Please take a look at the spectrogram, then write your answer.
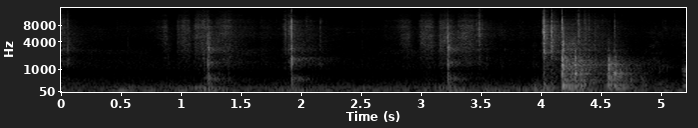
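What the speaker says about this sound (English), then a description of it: "So I can throw some limes in. I have a lemon here. I'm just slicing it all up." Limes and a lemon sliced with a knife in a home kitchen: scattered close chopping thuds, then a denser burst of quick knife strikes against the board near the end, no voices.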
